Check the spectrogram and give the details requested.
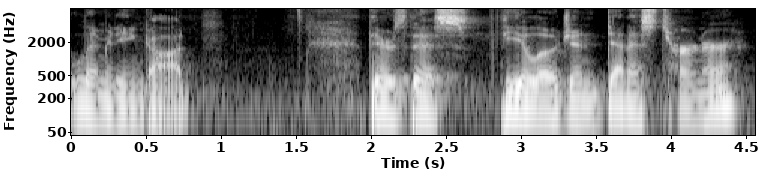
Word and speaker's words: Denys: There's this theologian, Dennis Turner. Annoyingly, Dennis is spelled Denys.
